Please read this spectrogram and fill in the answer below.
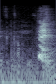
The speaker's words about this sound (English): Bless you. Bless you. Bless you. Thank you.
